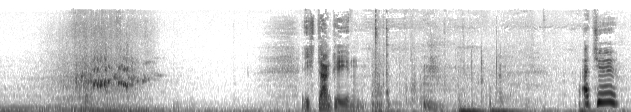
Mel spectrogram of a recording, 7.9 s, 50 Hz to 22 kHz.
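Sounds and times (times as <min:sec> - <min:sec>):
car tires surging to a stop: 0:00.0 - 0:03.2
car engine rumbling while pulling up: 0:00.0 - 0:07.8
speech: 0:03.8 - 0:04.7, 0:05.3 - 0:05.6, 0:07.3 - 0:07.8.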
